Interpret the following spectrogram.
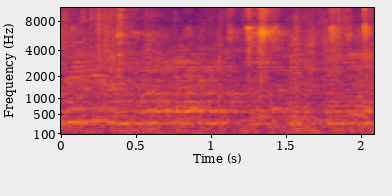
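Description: Card-room background: a steady held tone over a low murmur of room noise, with a few faint light clicks of casino chips and cards being handled on the felt table.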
